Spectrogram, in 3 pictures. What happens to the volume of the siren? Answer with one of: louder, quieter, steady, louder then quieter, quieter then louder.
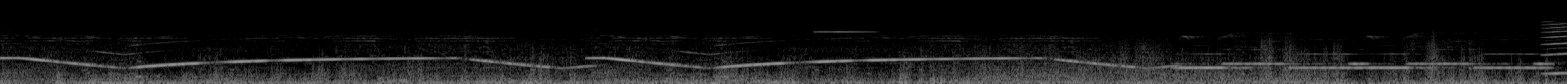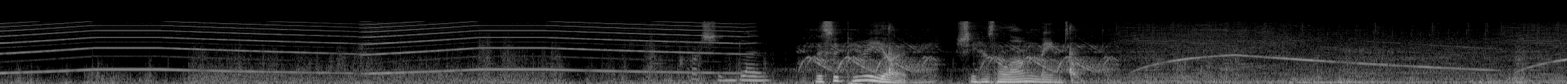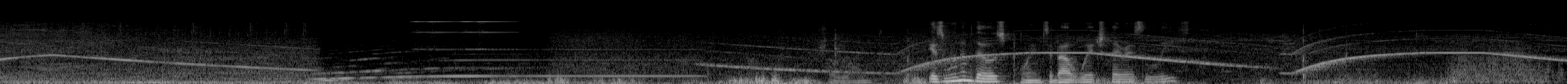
steady.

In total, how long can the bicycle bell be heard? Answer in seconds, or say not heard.
3 s.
